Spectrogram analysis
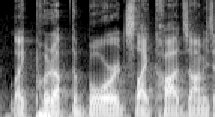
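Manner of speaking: ordinary talk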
